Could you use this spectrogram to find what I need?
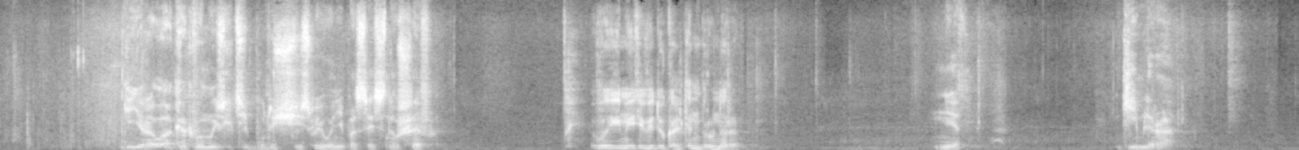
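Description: Another middle-aged man answers in a low, serious voice.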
